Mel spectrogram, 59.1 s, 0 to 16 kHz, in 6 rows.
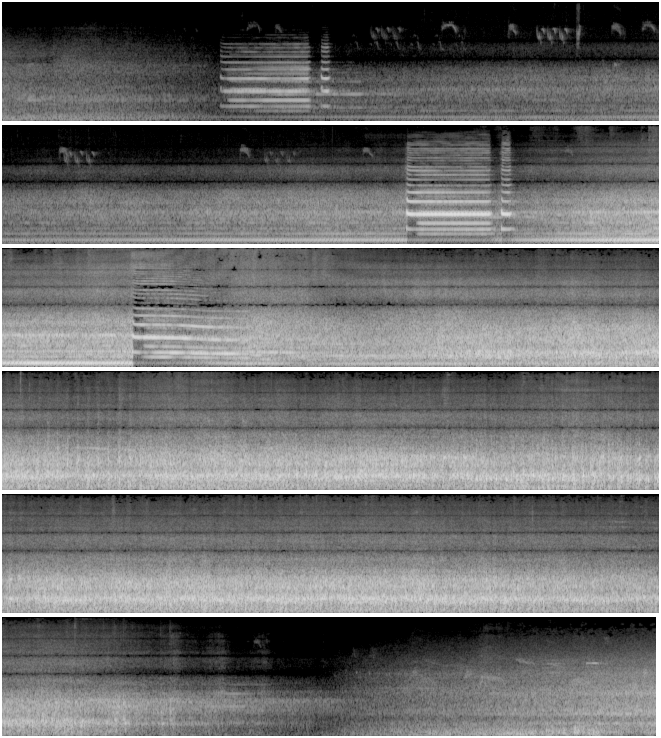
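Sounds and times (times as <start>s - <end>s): diesel locomotive engine hum: 0.0s - 59.0s
train rumbling past: 0.0s - 59.0s
locomotive horn blasts: 3.3s - 5.7s, 15.9s - 17.8s, 19.4s - 25.0s, 52.5s - 53.3s.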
